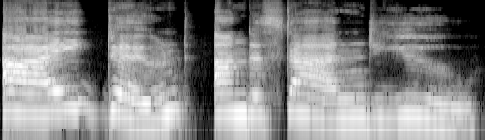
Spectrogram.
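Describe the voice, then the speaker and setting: A woman's voice: sits high, extremely slow, sharp tone, exaggerated voice. A woman playing a baffled, exasperated society wife in a period stage comedy, speaking emphatically. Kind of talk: theatrical period comedy play reading.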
